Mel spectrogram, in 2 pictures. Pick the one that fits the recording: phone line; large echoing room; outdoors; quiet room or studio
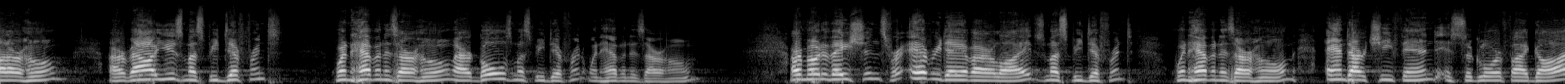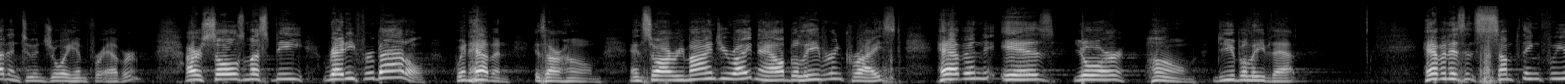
large echoing room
